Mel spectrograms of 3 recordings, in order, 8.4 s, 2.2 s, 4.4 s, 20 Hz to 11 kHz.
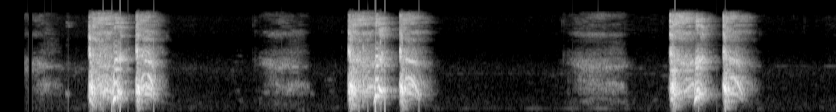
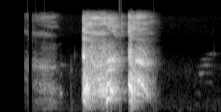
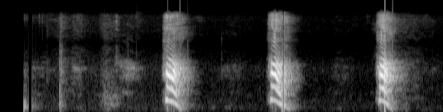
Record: {"three_cough_length": "8.4 s", "three_cough_amplitude": 29549, "three_cough_signal_mean_std_ratio": 0.35, "cough_length": "2.2 s", "cough_amplitude": 32379, "cough_signal_mean_std_ratio": 0.41, "exhalation_length": "4.4 s", "exhalation_amplitude": 32768, "exhalation_signal_mean_std_ratio": 0.26, "survey_phase": "beta (2021-08-13 to 2022-03-07)", "age": "65+", "gender": "Female", "wearing_mask": "No", "symptom_none": true, "smoker_status": "Ex-smoker", "respiratory_condition_asthma": false, "respiratory_condition_other": true, "recruitment_source": "REACT", "submission_delay": "2 days", "covid_test_result": "Negative", "covid_test_method": "RT-qPCR", "influenza_a_test_result": "Negative", "influenza_b_test_result": "Negative"}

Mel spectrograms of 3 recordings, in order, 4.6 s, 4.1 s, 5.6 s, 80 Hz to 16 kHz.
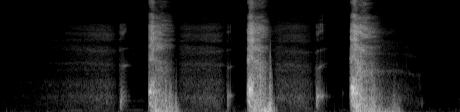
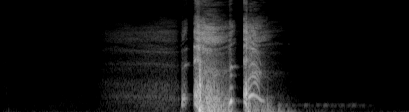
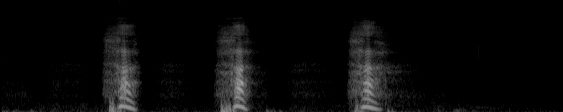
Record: {"three_cough_length": "4.6 s", "three_cough_amplitude": 32768, "three_cough_signal_mean_std_ratio": 0.3, "cough_length": "4.1 s", "cough_amplitude": 32768, "cough_signal_mean_std_ratio": 0.28, "exhalation_length": "5.6 s", "exhalation_amplitude": 4041, "exhalation_signal_mean_std_ratio": 0.29, "survey_phase": "beta (2021-08-13 to 2022-03-07)", "age": "18-44", "gender": "Female", "wearing_mask": "No", "symptom_cough_any": true, "symptom_runny_or_blocked_nose": true, "symptom_sore_throat": true, "symptom_fatigue": true, "symptom_headache": true, "smoker_status": "Never smoked", "respiratory_condition_asthma": false, "respiratory_condition_other": false, "recruitment_source": "Test and Trace", "submission_delay": "0 days", "covid_test_result": "Positive", "covid_test_method": "LFT"}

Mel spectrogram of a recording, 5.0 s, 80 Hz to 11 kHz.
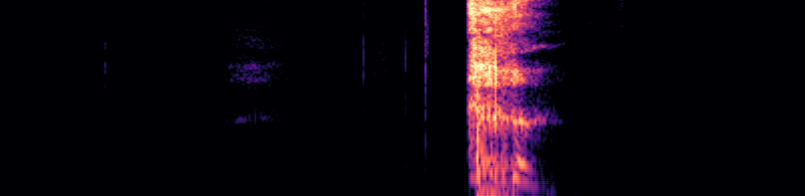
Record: {"cough_length": "5.0 s", "cough_amplitude": 32768, "cough_signal_mean_std_ratio": 0.21, "survey_phase": "beta (2021-08-13 to 2022-03-07)", "age": "18-44", "gender": "Female", "wearing_mask": "No", "symptom_cough_any": true, "symptom_runny_or_blocked_nose": true, "symptom_shortness_of_breath": true, "symptom_sore_throat": true, "symptom_diarrhoea": true, "symptom_fatigue": true, "symptom_fever_high_temperature": true, "symptom_headache": true, "smoker_status": "Never smoked", "respiratory_condition_asthma": false, "respiratory_condition_other": true, "recruitment_source": "Test and Trace", "submission_delay": "2 days", "covid_test_result": "Positive", "covid_test_method": "RT-qPCR", "covid_ct_value": 25.6, "covid_ct_gene": "N gene"}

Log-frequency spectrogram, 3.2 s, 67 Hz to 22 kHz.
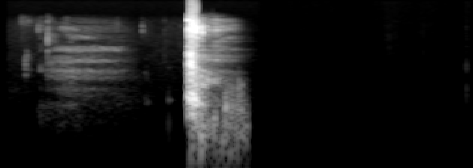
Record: {"cough_length": "3.2 s", "cough_amplitude": 32768, "cough_signal_mean_std_ratio": 0.17, "survey_phase": "beta (2021-08-13 to 2022-03-07)", "age": "45-64", "gender": "Female", "wearing_mask": "No", "symptom_none": true, "smoker_status": "Never smoked", "respiratory_condition_asthma": false, "respiratory_condition_other": false, "recruitment_source": "REACT", "submission_delay": "1 day", "covid_test_result": "Negative", "covid_test_method": "RT-qPCR"}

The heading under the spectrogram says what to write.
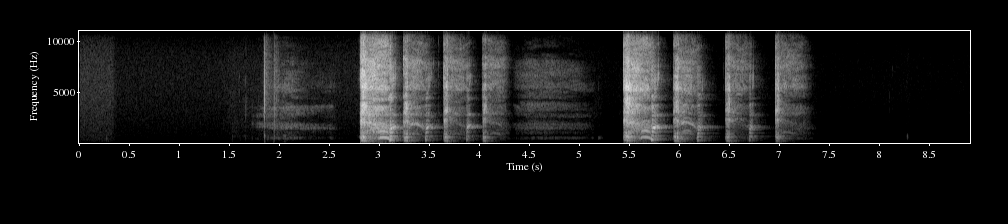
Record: {"cough_length": "8.9 s", "cough_amplitude": 26028, "cough_signal_mean_std_ratio": 0.29, "survey_phase": "alpha (2021-03-01 to 2021-08-12)", "age": "45-64", "gender": "Female", "wearing_mask": "No", "symptom_cough_any": true, "symptom_fatigue": true, "symptom_headache": true, "smoker_status": "Never smoked", "respiratory_condition_asthma": false, "respiratory_condition_other": false, "recruitment_source": "Test and Trace", "submission_delay": "1 day", "covid_test_result": "Positive", "covid_test_method": "RT-qPCR", "covid_ct_value": 19.0, "covid_ct_gene": "ORF1ab gene"}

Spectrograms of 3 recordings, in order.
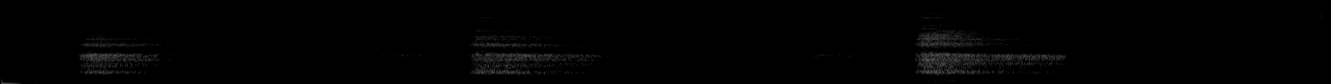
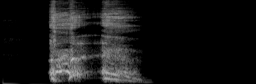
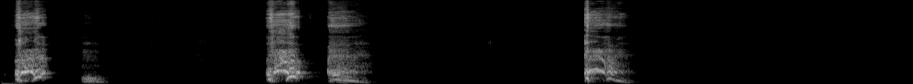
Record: {"exhalation_length": "13.3 s", "exhalation_amplitude": 685, "exhalation_signal_mean_std_ratio": 0.46, "cough_length": "2.6 s", "cough_amplitude": 19647, "cough_signal_mean_std_ratio": 0.43, "three_cough_length": "9.1 s", "three_cough_amplitude": 20560, "three_cough_signal_mean_std_ratio": 0.3, "survey_phase": "beta (2021-08-13 to 2022-03-07)", "age": "45-64", "gender": "Male", "wearing_mask": "No", "symptom_none": true, "symptom_onset": "5 days", "smoker_status": "Ex-smoker", "respiratory_condition_asthma": false, "respiratory_condition_other": false, "recruitment_source": "REACT", "submission_delay": "1 day", "covid_test_result": "Negative", "covid_test_method": "RT-qPCR"}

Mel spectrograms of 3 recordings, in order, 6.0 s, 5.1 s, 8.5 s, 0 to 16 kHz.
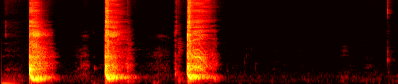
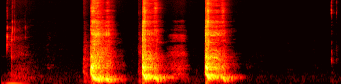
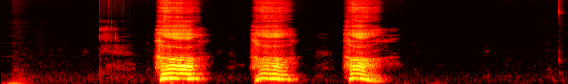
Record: {"three_cough_length": "6.0 s", "three_cough_amplitude": 32768, "three_cough_signal_mean_std_ratio": 0.27, "cough_length": "5.1 s", "cough_amplitude": 32768, "cough_signal_mean_std_ratio": 0.31, "exhalation_length": "8.5 s", "exhalation_amplitude": 30025, "exhalation_signal_mean_std_ratio": 0.33, "survey_phase": "alpha (2021-03-01 to 2021-08-12)", "age": "65+", "gender": "Male", "wearing_mask": "No", "symptom_none": true, "smoker_status": "Ex-smoker", "respiratory_condition_asthma": false, "respiratory_condition_other": false, "recruitment_source": "REACT", "submission_delay": "1 day", "covid_test_result": "Negative", "covid_test_method": "RT-qPCR"}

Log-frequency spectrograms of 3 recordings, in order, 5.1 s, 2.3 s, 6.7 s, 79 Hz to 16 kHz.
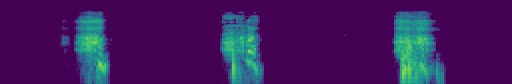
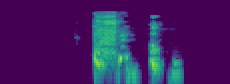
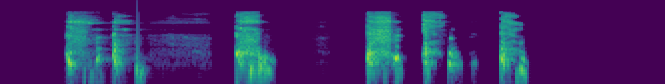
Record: {"exhalation_length": "5.1 s", "exhalation_amplitude": 32767, "exhalation_signal_mean_std_ratio": 0.32, "cough_length": "2.3 s", "cough_amplitude": 28994, "cough_signal_mean_std_ratio": 0.34, "three_cough_length": "6.7 s", "three_cough_amplitude": 29733, "three_cough_signal_mean_std_ratio": 0.35, "survey_phase": "beta (2021-08-13 to 2022-03-07)", "age": "45-64", "gender": "Female", "wearing_mask": "No", "symptom_cough_any": true, "symptom_runny_or_blocked_nose": true, "symptom_headache": true, "smoker_status": "Ex-smoker", "respiratory_condition_asthma": false, "respiratory_condition_other": false, "recruitment_source": "Test and Trace", "submission_delay": "1 day", "covid_test_result": "Positive", "covid_test_method": "RT-qPCR", "covid_ct_value": 22.8, "covid_ct_gene": "N gene", "covid_ct_mean": 23.0, "covid_viral_load": "29000 copies/ml", "covid_viral_load_category": "Low viral load (10K-1M copies/ml)"}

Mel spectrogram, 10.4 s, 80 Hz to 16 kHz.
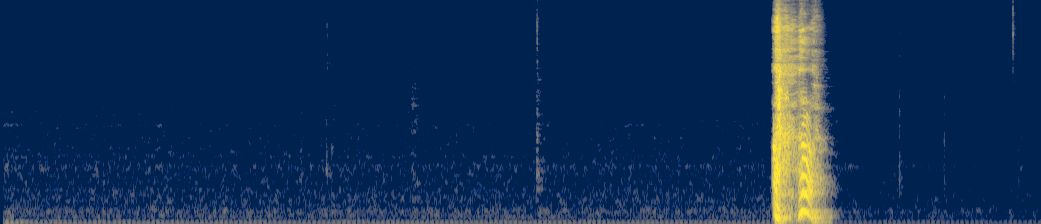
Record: {"cough_length": "10.4 s", "cough_amplitude": 32768, "cough_signal_mean_std_ratio": 0.14, "survey_phase": "beta (2021-08-13 to 2022-03-07)", "age": "65+", "gender": "Male", "wearing_mask": "No", "symptom_none": true, "smoker_status": "Never smoked", "respiratory_condition_asthma": false, "respiratory_condition_other": false, "recruitment_source": "REACT", "submission_delay": "1 day", "covid_test_result": "Negative", "covid_test_method": "RT-qPCR", "influenza_a_test_result": "Negative", "influenza_b_test_result": "Negative"}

